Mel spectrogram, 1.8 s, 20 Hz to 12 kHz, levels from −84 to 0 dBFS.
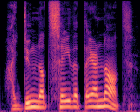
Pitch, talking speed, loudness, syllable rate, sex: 160 Hz, 275 wpm, -15 LUFS, 6.3 syllables/s, male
